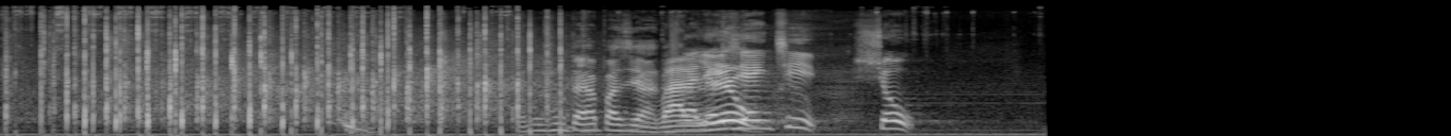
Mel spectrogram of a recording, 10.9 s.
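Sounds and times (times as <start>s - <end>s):
round of applause from a group: 0.0s - 4.4s
speech: 2.6s - 2.8s, 3.9s - 7.0s.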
